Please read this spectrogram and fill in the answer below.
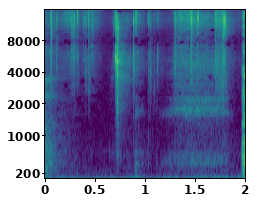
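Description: A pause with only faint room tone, broken by a couple of small clicks about two-thirds of a second in and a faint soft hiss in the second half.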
